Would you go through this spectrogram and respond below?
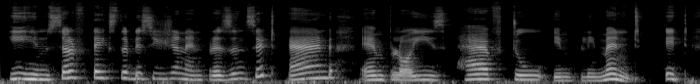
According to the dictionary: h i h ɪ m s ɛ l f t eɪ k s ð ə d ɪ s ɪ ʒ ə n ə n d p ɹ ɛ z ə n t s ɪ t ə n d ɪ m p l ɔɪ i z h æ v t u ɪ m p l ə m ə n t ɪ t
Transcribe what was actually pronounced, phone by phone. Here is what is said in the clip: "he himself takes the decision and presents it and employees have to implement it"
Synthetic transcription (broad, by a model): h i h ɪ m s ɛ l f t eɪ k s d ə d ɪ s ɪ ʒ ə n ə n d p ɹ ɛ z ə n t s ɪ t ə n d ɪ m p l ɔɪ i z h æ v t u ɪ m p l ə m ə n t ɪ t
